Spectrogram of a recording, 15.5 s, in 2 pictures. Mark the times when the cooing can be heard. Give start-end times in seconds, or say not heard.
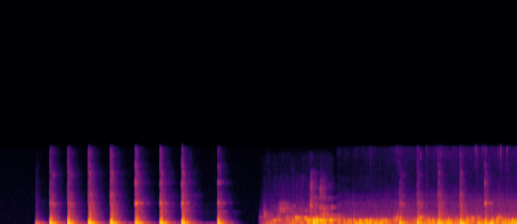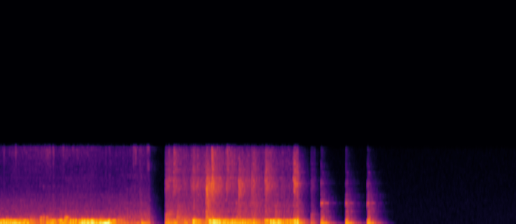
3.9-12.5.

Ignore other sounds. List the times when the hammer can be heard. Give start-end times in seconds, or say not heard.
0.5-3.4, 5.8-7.4, 11.1-13.5.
